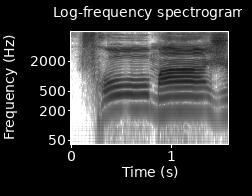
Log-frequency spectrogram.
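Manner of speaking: FROMAGE very slow, loud and high; teacher stretching FROMAGE syllable by syllable; drawn-out word demo. Shown as a demonstration. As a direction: hold each syllable of FROMAGE, letting the j sing. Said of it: "la syllabe qui chante j".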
